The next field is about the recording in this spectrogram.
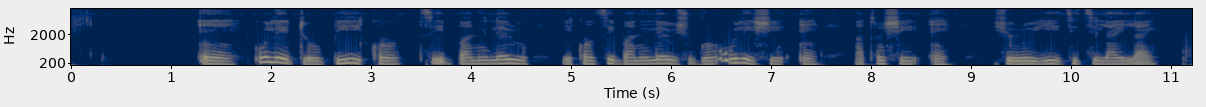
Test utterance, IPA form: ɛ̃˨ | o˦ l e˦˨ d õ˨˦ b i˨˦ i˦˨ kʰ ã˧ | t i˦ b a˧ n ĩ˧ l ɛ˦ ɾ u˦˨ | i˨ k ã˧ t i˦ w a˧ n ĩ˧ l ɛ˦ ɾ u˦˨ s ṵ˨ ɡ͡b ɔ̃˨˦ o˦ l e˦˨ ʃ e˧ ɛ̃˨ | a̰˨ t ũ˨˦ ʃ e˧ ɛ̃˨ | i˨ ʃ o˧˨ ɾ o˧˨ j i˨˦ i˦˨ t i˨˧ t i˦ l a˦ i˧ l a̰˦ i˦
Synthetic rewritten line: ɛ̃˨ | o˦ l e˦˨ d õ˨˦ b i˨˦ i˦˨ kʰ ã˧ | t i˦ b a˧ n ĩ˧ l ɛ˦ ɾ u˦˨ | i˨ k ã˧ t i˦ b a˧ n ĩ˧ l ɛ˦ ɾ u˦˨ ʃ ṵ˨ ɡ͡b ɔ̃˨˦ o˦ l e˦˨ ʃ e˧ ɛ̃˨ | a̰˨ t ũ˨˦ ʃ e˧ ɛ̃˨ | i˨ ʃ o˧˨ ɾ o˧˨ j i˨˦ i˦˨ t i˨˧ t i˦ l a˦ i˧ l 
